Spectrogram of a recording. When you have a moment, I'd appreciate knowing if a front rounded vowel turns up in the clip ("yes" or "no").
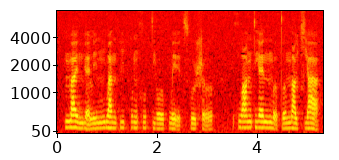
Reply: no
